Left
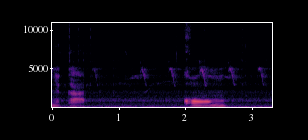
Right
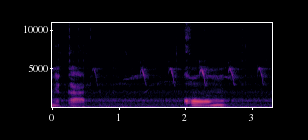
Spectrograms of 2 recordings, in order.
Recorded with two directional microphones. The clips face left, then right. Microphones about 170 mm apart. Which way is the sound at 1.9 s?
15° right (ahead or behind).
